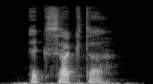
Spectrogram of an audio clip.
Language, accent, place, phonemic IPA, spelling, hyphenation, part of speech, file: German, Germany, Berlin, /ɛˈksaktɐ/, exakter, ex‧ak‧ter, adjective, De-exakter.ogg
- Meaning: 1. comparative degree of exakt 2. inflection of exakt: strong/mixed nominative masculine singular 3. inflection of exakt: strong genitive/dative feminine singular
